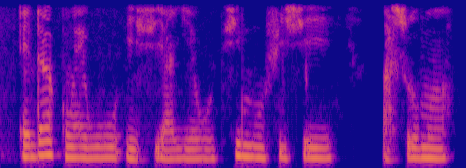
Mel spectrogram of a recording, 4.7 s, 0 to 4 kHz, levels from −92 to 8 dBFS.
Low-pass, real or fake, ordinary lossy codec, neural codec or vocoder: 3.6 kHz; fake; none; vocoder, 24 kHz, 100 mel bands, Vocos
